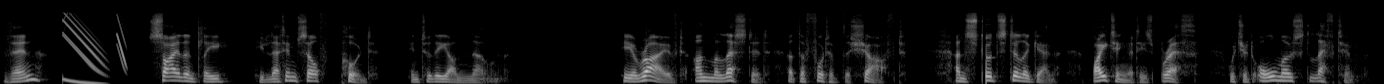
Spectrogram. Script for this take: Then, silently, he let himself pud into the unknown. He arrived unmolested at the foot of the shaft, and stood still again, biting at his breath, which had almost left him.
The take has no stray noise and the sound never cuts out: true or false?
false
